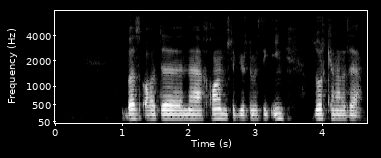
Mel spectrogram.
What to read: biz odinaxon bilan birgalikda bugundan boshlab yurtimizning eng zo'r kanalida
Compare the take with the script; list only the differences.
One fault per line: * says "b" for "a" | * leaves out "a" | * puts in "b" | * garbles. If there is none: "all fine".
* leaves out "bilan birgalikda bugundan"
